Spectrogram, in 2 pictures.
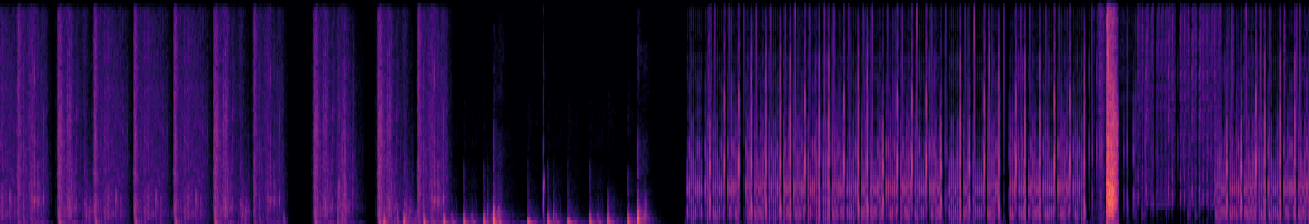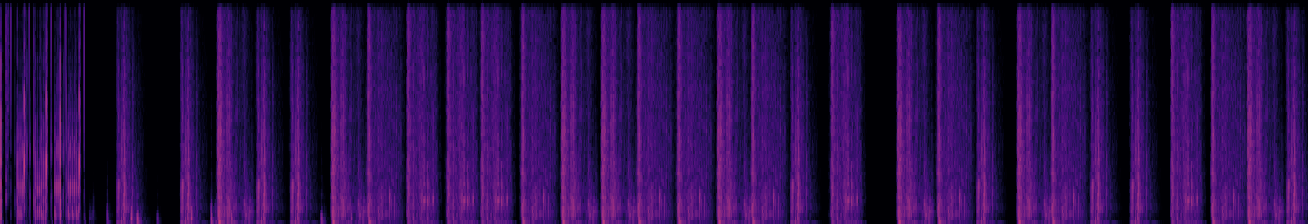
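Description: Blocky footsteps thud steadily on grass.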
